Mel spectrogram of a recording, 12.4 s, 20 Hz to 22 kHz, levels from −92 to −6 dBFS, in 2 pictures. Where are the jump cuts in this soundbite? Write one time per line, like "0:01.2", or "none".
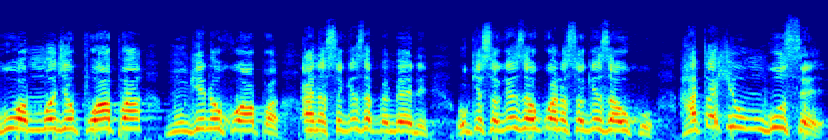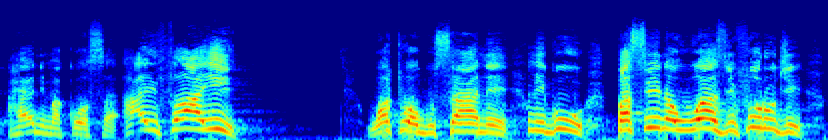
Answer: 0:02.3
0:10.2

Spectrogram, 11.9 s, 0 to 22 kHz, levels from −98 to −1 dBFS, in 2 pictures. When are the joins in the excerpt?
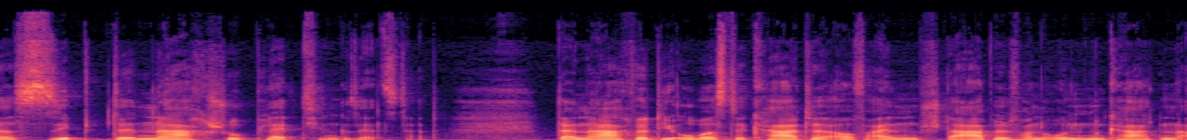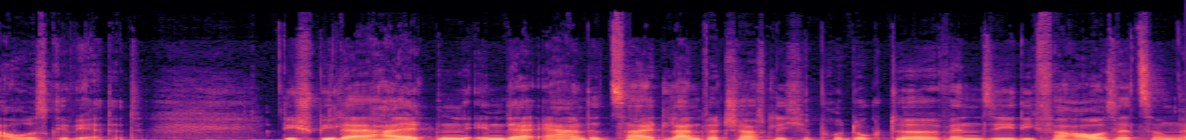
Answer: none

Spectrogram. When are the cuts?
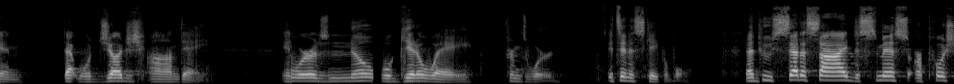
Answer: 0:01.4
0:01.8
0:02.9
0:03.7
0:05.2
0:07.6

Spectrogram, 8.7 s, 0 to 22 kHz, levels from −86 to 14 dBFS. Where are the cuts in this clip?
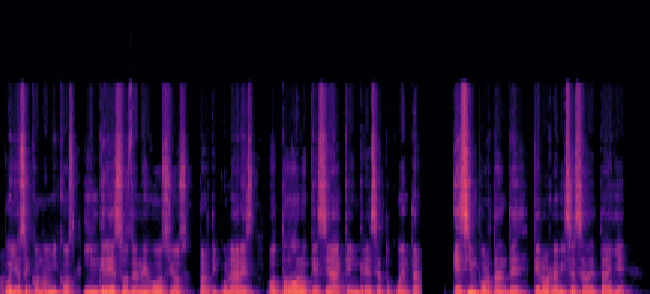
0:01.0
0:03.5

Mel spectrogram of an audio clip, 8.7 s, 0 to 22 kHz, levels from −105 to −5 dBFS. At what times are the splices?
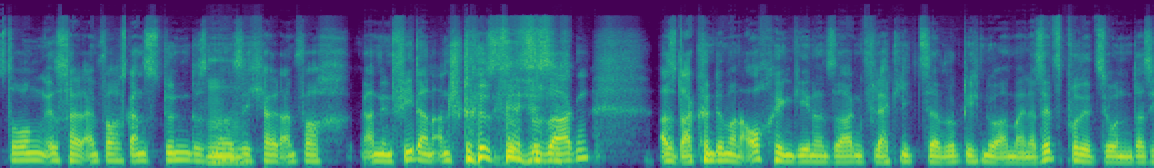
0:00.9
0:02.7

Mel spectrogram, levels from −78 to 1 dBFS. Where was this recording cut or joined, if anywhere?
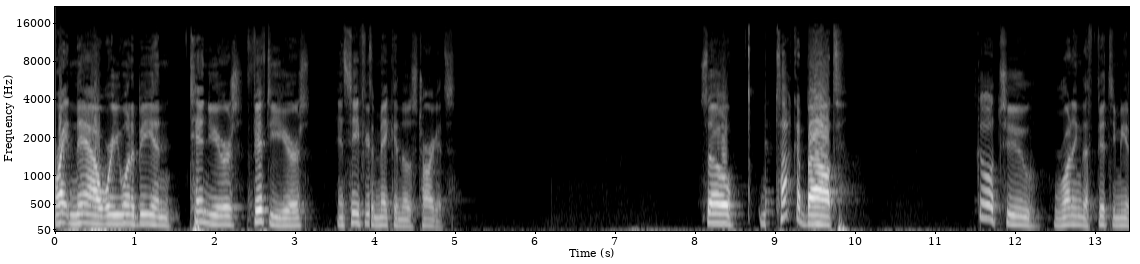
0:01.6
0:02.4
0:03.3
0:03.9
0:08.9
0:11.5

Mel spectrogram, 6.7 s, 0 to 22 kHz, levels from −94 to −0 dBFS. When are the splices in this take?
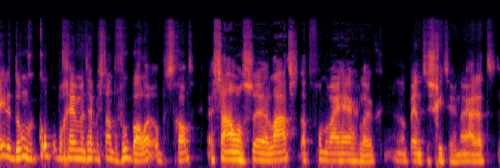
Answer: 0:02.7

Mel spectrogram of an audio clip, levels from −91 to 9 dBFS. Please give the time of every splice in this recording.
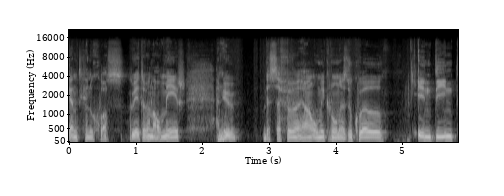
0:00.9

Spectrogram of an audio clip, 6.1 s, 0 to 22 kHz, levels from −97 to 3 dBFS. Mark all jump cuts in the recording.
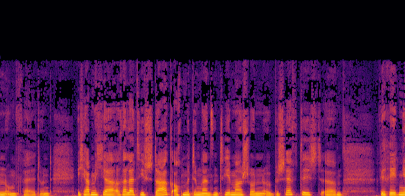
none

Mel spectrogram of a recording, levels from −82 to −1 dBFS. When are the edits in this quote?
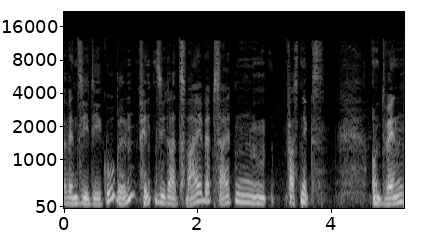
0:01.1
0:03.2

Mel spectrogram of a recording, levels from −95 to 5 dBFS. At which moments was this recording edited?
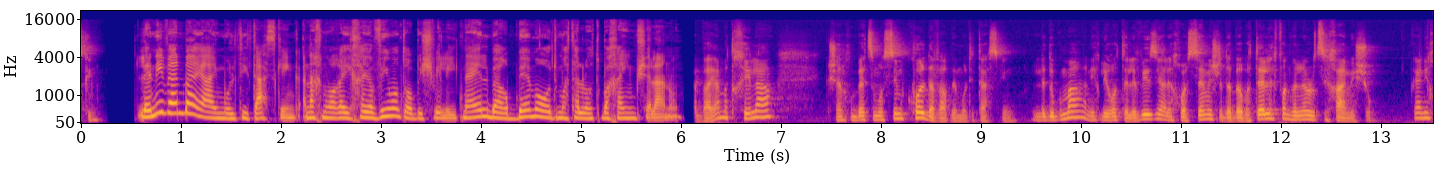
0:06.1
0:10.2

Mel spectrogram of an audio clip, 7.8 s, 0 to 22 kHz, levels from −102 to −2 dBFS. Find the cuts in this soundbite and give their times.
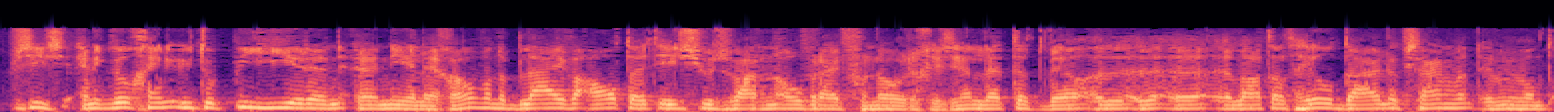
none

